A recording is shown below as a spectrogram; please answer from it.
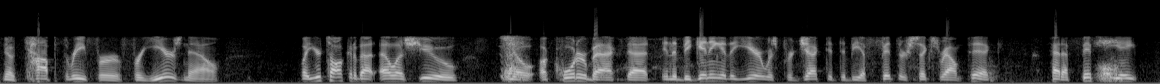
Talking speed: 185 wpm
